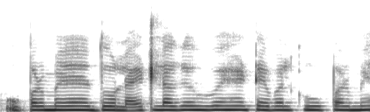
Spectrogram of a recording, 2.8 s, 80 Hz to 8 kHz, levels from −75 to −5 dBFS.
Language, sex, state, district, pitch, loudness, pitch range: Hindi, female, Jharkhand, Ranchi, 255 Hz, -19 LUFS, 255-260 Hz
